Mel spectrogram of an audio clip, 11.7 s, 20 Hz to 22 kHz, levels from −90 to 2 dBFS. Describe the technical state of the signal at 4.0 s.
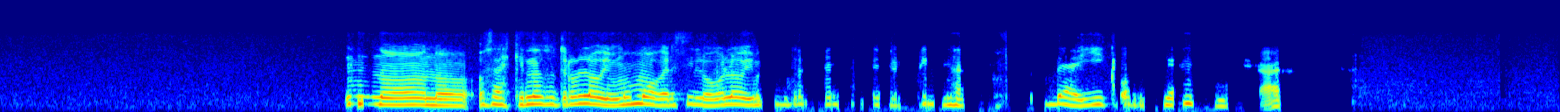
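At 4.0 s the speech is intact, with no fault: it has passed through ordinary call microphone processing and a WebRTC call path, with nothing above about 8 kHz, consistent with Opus running at a bandwidth of 8 kHz.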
